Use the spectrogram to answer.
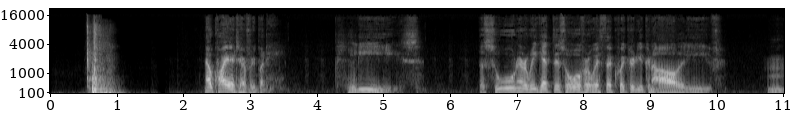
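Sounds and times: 
door slamming shut and rattling: 0.5 - 1.2
speech: 2.3 - 3.4, 4.4 - 5.6, 6.4 - 10.1, 10.8 - 11.0.

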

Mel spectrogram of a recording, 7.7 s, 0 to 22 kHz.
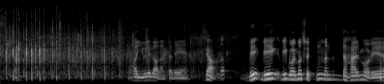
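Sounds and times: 
small audience applauding: 0.0 - 4.2
speech: 2.7 - 7.6.

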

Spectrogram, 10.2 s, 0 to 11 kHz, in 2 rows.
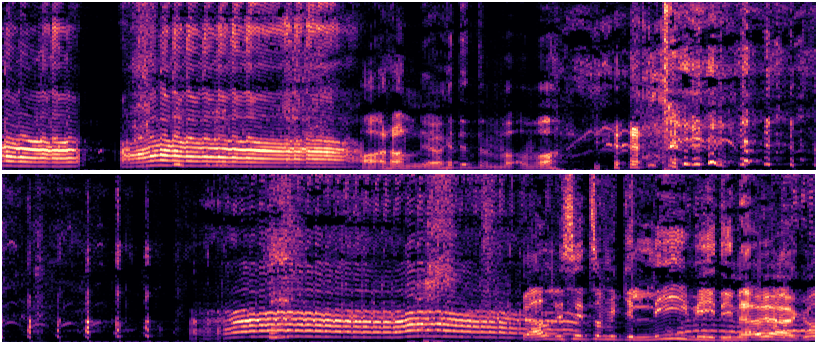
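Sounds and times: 
person imitating dolphin calls with voice: 0.0 - 2.3, 6.3 - 10.1
speech: 2.2 - 4.9, 8.3 - 10.1
laughter: 3.4 - 7.1.

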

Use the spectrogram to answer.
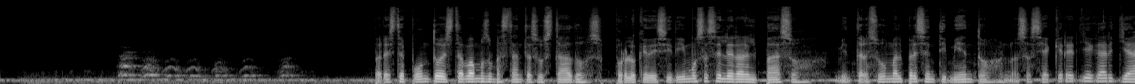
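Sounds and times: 
steady low rumble: 0.0 - 11.3
dog barking while running away chasing something: 1.2 - 3.1
speech: 1.2 - 11.3.

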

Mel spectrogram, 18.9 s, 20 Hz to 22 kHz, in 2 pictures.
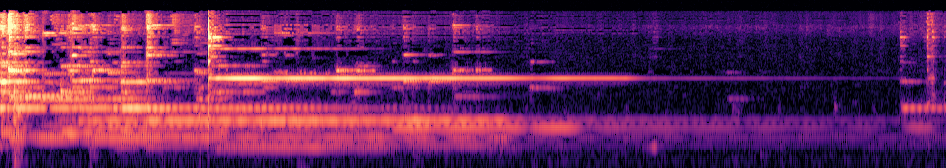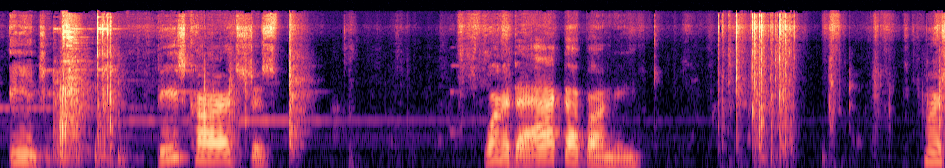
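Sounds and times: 
bell struck with a bright metallic tone: 0.0 - 14.3
speech: 9.6 - 12.3, 14.3 - 15.9.

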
